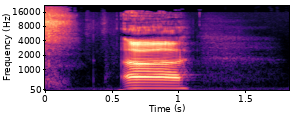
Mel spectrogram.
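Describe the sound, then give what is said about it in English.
A person yawns once at about 11 a.m., a short breathy intake followed by a loud, steady voiced groan lasting about half a second, then quiet. “Oh, I'm just yawning with every word that I say.”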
